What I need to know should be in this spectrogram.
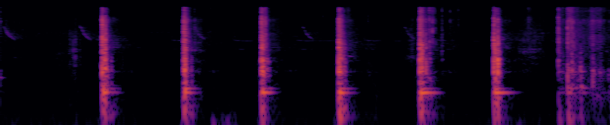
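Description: A machete chops into a bamboo pole.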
